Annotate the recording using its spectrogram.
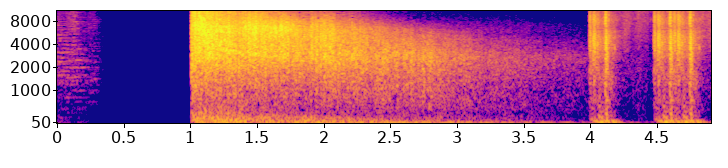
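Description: Flames roar loudly.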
